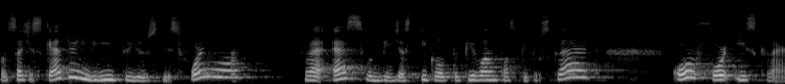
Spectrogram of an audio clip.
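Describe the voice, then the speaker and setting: Somewhat breathy and dark, mellow in tone, a woman speaks at a moderate pace and a fairly high pitch with very wide pitch swings. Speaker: physics lecturer. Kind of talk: lecture.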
